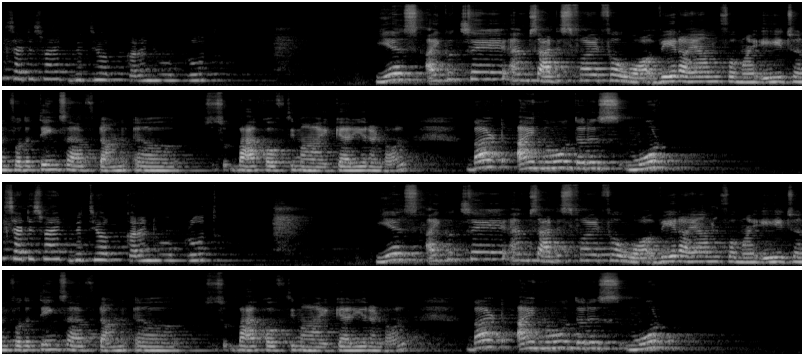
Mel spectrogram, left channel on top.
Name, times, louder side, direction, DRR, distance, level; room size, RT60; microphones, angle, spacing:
voice 1, 0.0-2.1 2.7-3.0, right 4 dB, 85° right, 0.7 m, -32 dB
voice 2, 3.7-14.6, left 2 dB, 20° left, 0.7 m, -27 dB
28.5 x 26.0 x 5.8 m
head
